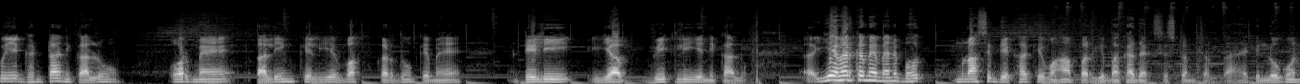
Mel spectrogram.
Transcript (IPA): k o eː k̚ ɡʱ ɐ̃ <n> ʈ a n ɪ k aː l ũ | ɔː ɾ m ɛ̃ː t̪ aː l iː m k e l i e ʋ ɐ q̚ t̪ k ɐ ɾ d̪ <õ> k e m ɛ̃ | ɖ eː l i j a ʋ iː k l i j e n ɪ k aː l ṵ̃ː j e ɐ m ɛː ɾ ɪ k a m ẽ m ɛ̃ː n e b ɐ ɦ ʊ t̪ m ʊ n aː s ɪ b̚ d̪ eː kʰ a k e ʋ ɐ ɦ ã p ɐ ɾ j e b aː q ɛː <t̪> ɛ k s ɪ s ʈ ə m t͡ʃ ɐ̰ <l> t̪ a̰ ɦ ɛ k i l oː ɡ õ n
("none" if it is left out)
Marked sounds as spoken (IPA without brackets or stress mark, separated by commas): ɳ, ũ, d̪, l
